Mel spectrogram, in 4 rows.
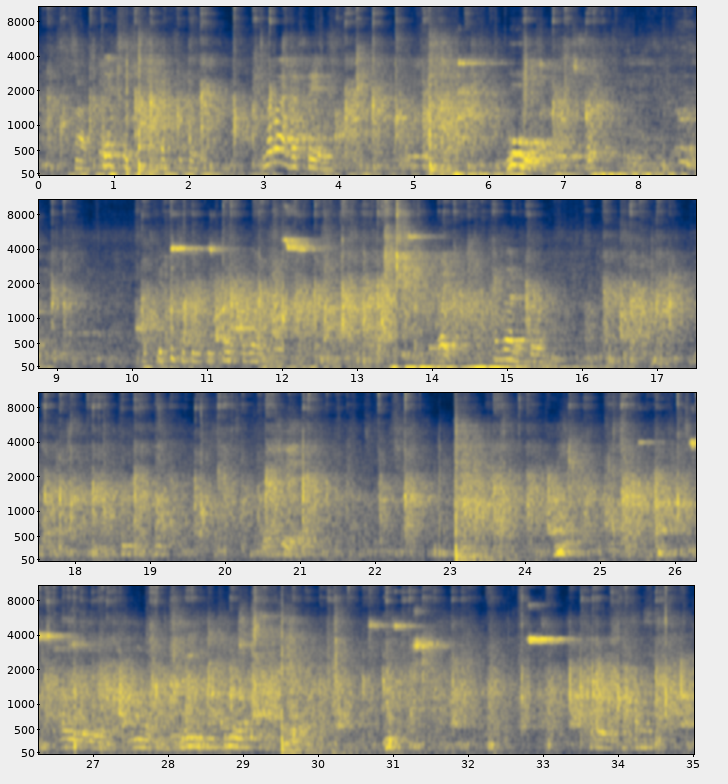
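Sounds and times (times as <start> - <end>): ball bouncing on table: 0.0 - 9.3, 10.0 - 35.0
table tennis ball hitting paddles: 0.0 - 35.0.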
